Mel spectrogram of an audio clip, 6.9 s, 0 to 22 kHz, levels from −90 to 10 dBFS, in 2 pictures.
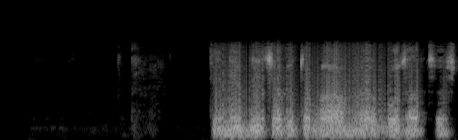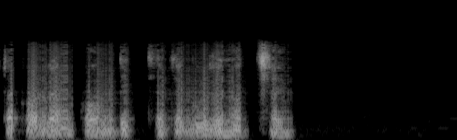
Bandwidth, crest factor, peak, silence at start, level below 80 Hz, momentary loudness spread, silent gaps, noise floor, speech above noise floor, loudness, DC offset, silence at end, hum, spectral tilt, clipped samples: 7.8 kHz; 22 dB; -12 dBFS; 1.55 s; -54 dBFS; 8 LU; none; -86 dBFS; 54 dB; -32 LUFS; under 0.1%; 1.25 s; none; -5.5 dB/octave; under 0.1%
